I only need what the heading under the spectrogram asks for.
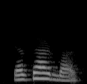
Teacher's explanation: vurğu lar şəkilçinin üzərində deyil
